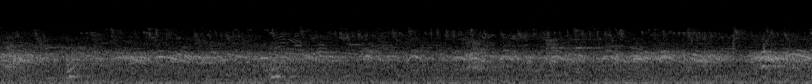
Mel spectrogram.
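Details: Large flock of wintering bramblings, Yoyogi Park, Japan, February 2019; countless overlapping twittering calls merge into an unbroken murmur, with a few lower notes early on and a slightly louder burst at the end.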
